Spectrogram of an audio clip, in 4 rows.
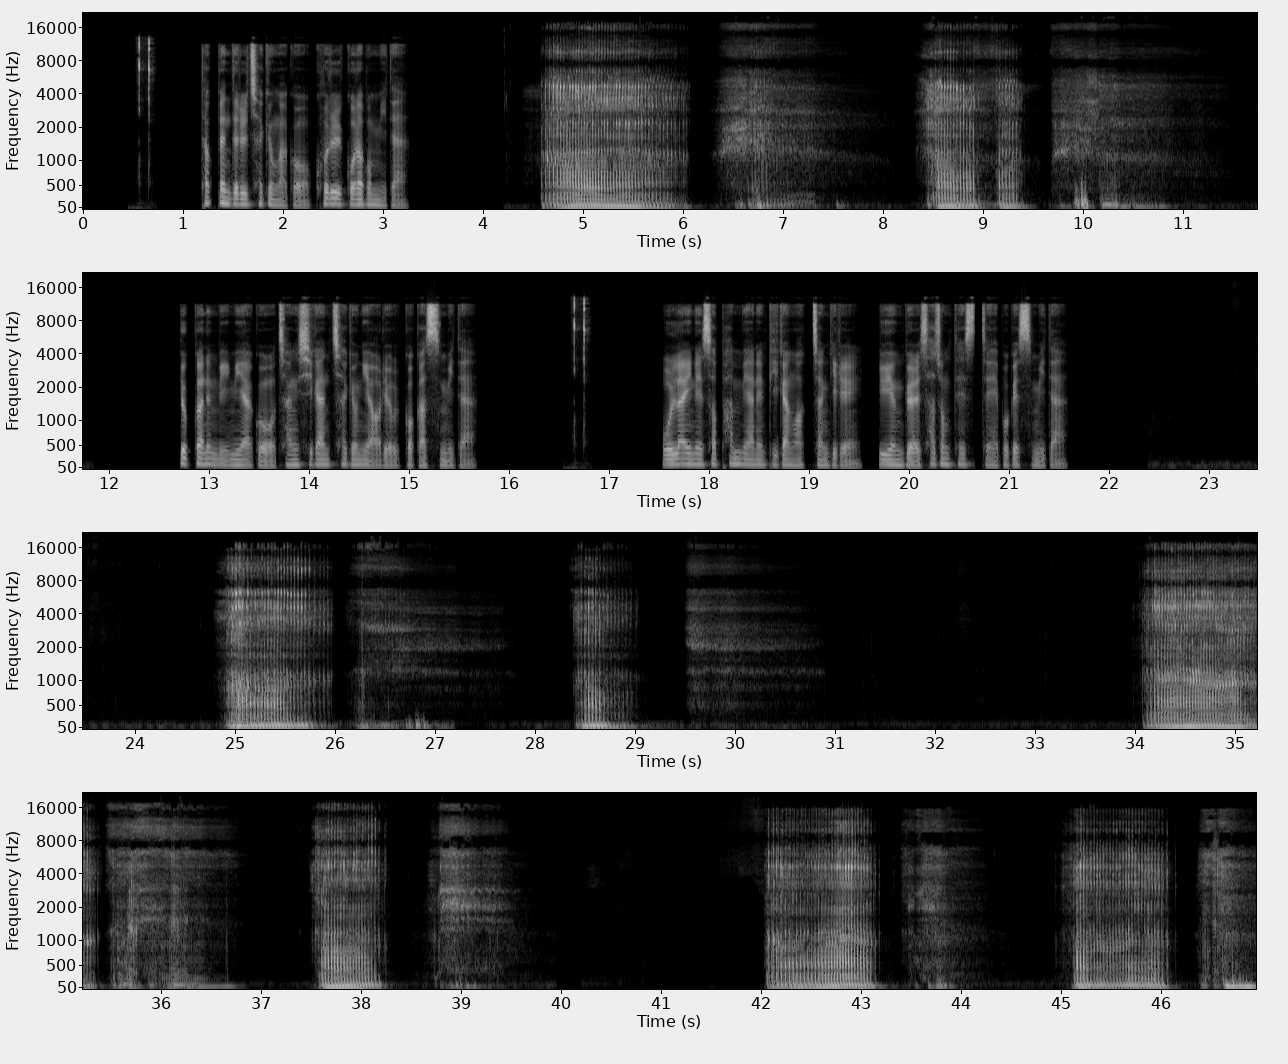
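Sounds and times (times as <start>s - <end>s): person snoring: 4.4s - 11.4s, 24.8s - 30.9s, 34.0s - 36.8s, 37.5s - 39.7s, 41.9s - 44.4s, 45.0s - 46.9s
soft breath: 6.3s - 8.2s, 9.7s - 11.6s, 22.4s - 24.7s, 26.2s - 27.9s, 29.5s - 33.2s, 38.7s - 42.0s.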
